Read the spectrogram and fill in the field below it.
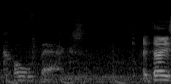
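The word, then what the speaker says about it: Koufax: them and 59 Sandy kfax broke Dy Dean's National League Mark of 18 strikeouts in the game woo wait a minute wait you cannot mispronounce his name I'm Sor the alltime great Sandy kofax I thought he said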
